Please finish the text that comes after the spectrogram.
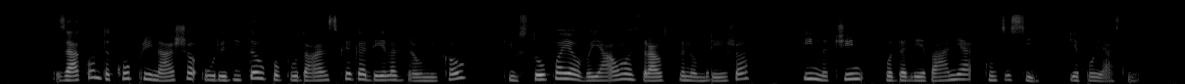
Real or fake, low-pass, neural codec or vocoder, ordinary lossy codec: fake; 10.8 kHz; codec, 24 kHz, 1.2 kbps, DualCodec; none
